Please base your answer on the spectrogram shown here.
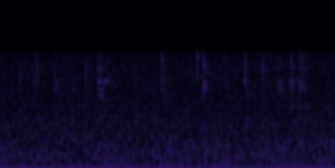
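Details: A steady ticking, like a clock, over a dull room hiss, with no animal voice heard.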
